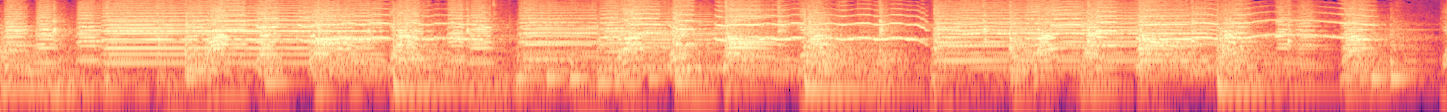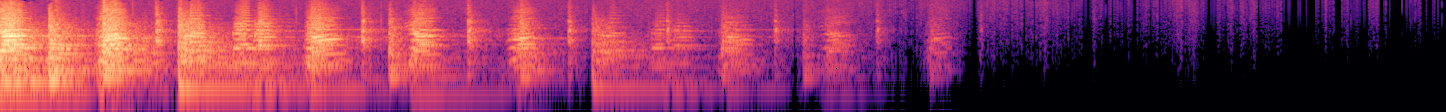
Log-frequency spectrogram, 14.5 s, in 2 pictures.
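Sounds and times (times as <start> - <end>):
conga playing rock rhythm: 0.0 - 11.5.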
